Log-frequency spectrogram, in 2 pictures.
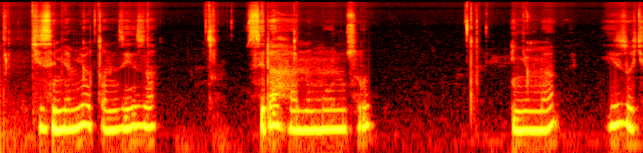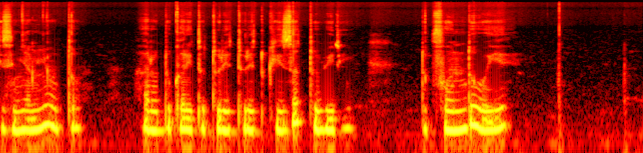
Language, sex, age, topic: Kinyarwanda, female, 25-35, government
